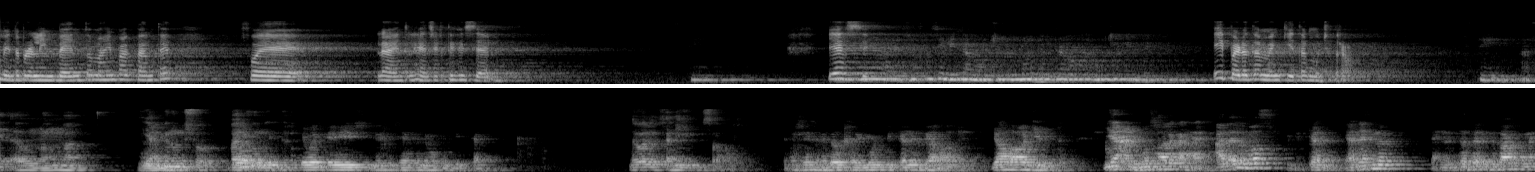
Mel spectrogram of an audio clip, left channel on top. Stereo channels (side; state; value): both; different; correlation 0.00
